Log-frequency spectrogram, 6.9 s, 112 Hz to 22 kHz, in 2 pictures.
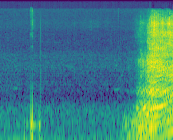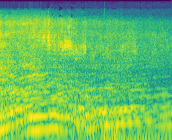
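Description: A 2019 Ford GT launches down a quarter-mile drag strip, its engine note rising sharply into a loud sustained roar that sweeps upward through the gears, after a brief quiet start with a couple of sharp knocks.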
